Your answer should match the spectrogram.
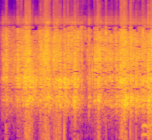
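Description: A pile of small gris-gris charms and trinkets is shuffled by hand with a loud, continuous, close-up rattling and clinking that stays dense for the whole short moment.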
